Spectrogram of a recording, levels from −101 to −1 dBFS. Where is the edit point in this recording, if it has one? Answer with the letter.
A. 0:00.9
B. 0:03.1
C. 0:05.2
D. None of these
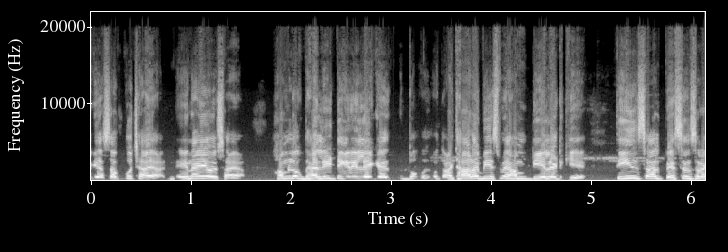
B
